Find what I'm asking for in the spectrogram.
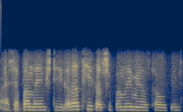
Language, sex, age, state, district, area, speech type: Kashmiri, female, 18-30, Jammu and Kashmir, Budgam, rural, conversation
